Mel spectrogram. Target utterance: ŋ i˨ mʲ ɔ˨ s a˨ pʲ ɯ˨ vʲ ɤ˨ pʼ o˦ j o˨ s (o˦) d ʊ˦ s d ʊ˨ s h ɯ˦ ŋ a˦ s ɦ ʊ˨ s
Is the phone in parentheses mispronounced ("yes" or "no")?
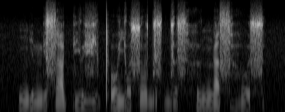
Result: no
